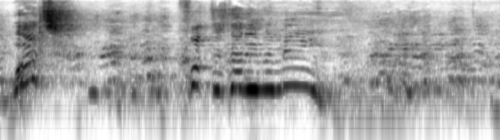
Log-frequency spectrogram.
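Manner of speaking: high, slow, laughing disbelief; baffled disbelief. Real, not acted. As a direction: stretch it out in baffled shock. Incredulous reaction, high and slow.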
